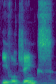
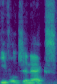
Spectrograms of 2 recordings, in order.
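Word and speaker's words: Evilginx: engineering tools and it's evil jinx it looks like evil Gen X but it is pronounced evil Jinx that is how the Creator uh pronounces it but it's proxy based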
